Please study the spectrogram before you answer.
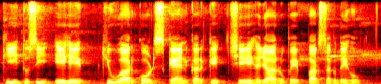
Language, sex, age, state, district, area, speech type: Punjabi, male, 30-45, Punjab, Patiala, urban, read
